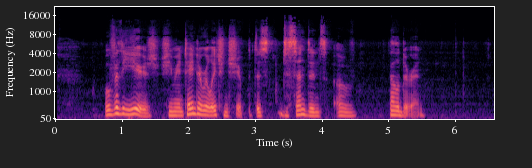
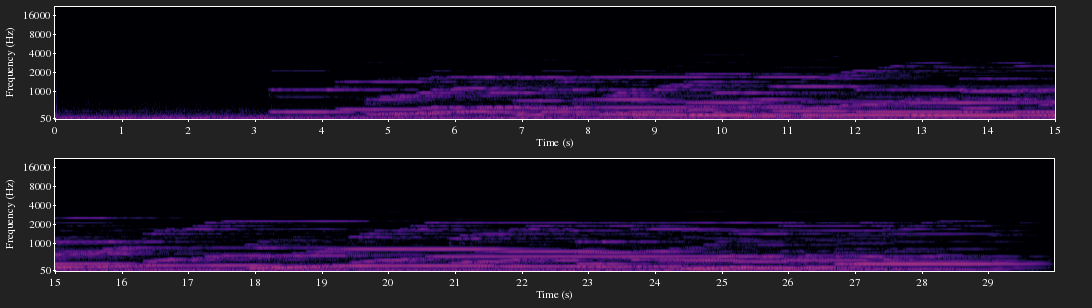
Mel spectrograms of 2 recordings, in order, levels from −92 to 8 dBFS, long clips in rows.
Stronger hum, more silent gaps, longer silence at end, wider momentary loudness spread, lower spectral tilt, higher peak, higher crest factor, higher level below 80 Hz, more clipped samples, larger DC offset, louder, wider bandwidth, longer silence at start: neither; neither; first, 1.05 s vs 0.05 s; second, 11 LU vs 15 LU; second, -4.5 dB/octave vs -10 dB/octave; first, -6 dBFS vs -36 dBFS; about the same, 18 dB vs 14 dB; first, -56 dBFS vs -62 dBFS; neither; neither; first, -22 LUFS vs -52 LUFS; second, 14 kHz vs over 20 kHz; first, 0.75 s vs 0 s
